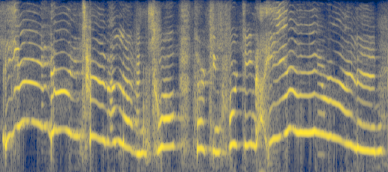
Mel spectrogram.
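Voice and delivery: high, near-crying count and cheer; excited tearful cheer. Real, not acted. Mother counting baby's steps, tearful and high. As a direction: cheer every step, choked with joy.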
